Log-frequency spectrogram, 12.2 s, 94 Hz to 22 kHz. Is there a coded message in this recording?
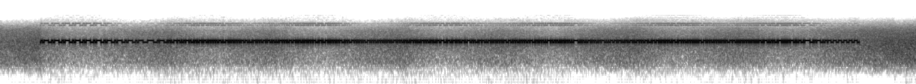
Yes: NAVTEX (SITOR-B), 100 baud, 170 Hz shift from 0.5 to 11.5 s, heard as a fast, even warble, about 1500 Hz centre, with radio static. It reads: UF 2CTMI1A G4 E55VT 7C8BI2 BQ 5X4 GD425M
